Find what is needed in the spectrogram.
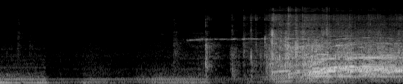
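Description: The band's last low note stops about half a second in, followed by a brief hush with a few small clicks. Then, under three seconds in, the audience breaks into loud applause mixed with shouting voices.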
